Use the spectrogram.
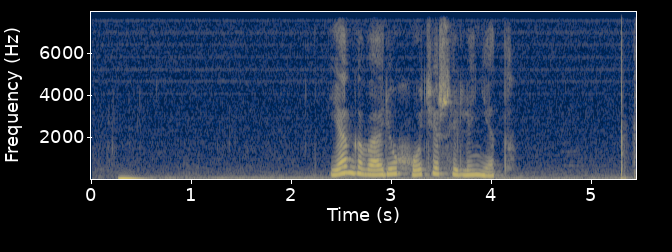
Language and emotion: Russian, neutral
